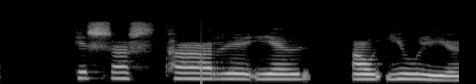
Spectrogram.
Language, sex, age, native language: Icelandic, female, 9, Icelandic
